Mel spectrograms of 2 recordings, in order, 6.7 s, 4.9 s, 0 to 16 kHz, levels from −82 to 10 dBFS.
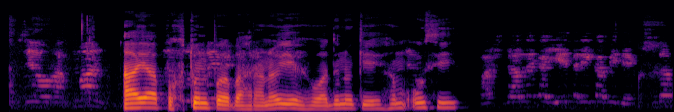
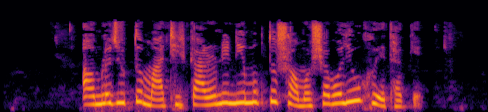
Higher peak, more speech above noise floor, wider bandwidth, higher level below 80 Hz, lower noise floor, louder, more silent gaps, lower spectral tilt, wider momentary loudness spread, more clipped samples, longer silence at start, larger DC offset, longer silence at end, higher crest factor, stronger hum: about the same, -2 dBFS vs 0 dBFS; second, 26 dB vs 46 dB; first, 10.5 kHz vs 8 kHz; second, -74 dBFS vs -54 dBFS; second, -51 dBFS vs -56 dBFS; second, -25 LUFS vs -11 LUFS; neither; first, -6.5 dB/octave vs -4 dB/octave; first, 23 LU vs 9 LU; neither; second, 0.25 s vs 0.85 s; neither; second, 0 s vs 0.65 s; first, 24 dB vs 12 dB; neither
